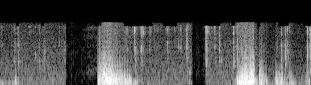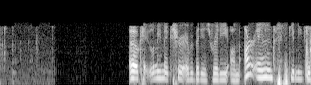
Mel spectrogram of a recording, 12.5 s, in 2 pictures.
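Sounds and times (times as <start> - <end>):
typing on a computer keyboard: 2.5 - 4.8, 5.6 - 7.0
speech: 8.8 - 12.4.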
